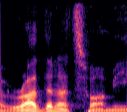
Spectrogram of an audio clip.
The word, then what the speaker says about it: Radhanath Swami: How do you pronounce it? Radhanath Swami? Radhanath? Yeah, Radhanath Swami.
